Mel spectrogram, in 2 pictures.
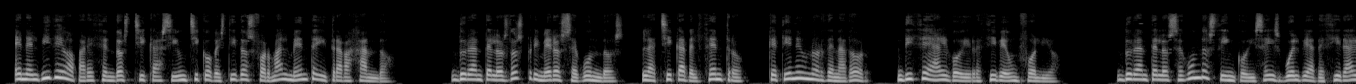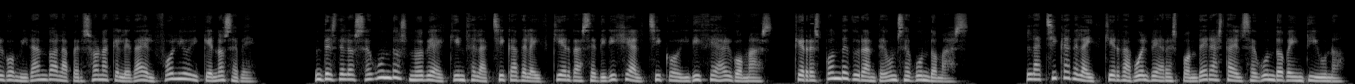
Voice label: DUBBING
